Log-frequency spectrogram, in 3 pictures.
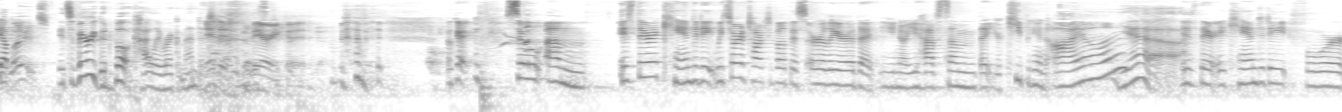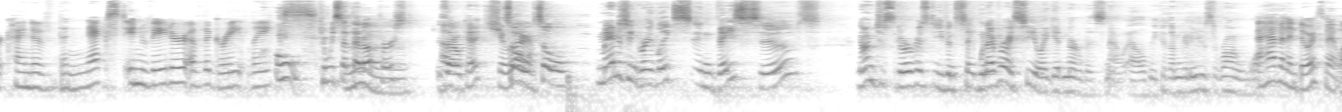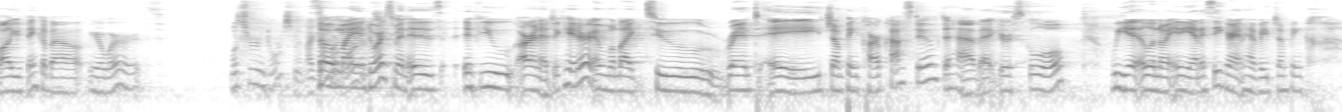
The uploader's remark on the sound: We're live from the Great Lakes Sea Grant Network Meeting in Evanston, Illinois.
